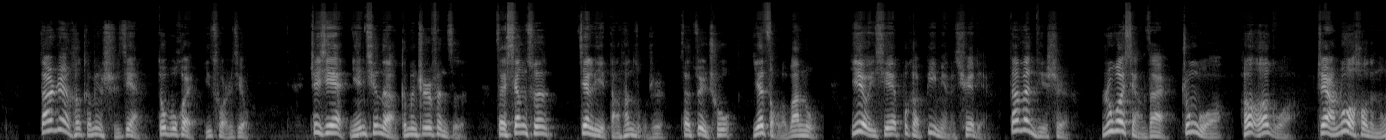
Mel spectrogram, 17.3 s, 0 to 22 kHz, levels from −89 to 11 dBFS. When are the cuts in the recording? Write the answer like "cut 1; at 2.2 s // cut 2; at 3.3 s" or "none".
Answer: cut 1; at 12.5 s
